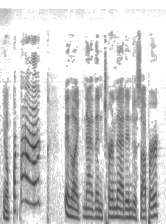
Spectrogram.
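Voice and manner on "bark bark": very high squawked bark, bark; high comic chicken squawk; chicken noise. Retold or imitated. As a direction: squawk like a hen. Imitating a chicken.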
